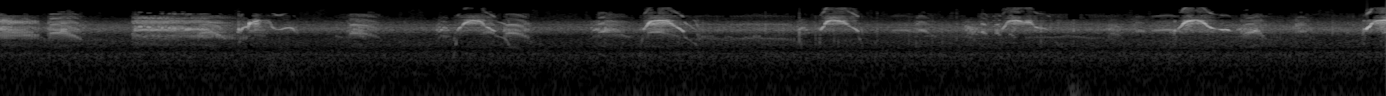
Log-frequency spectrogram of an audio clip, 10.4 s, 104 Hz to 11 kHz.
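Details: Royal albatross chick wheeing to its feeding mother on 23 August 2022, begging her not to leave. Rapid, scratchy high chirps and arched whistles run almost continuously in uneven bursts over background hiss.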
